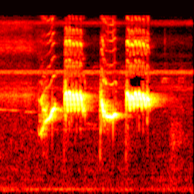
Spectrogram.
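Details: Greater green leafbird, used as a lure so other birds reply: a rising slurred whistle, then buzzy warbled phrases alternating with swooping notes over about two seconds.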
